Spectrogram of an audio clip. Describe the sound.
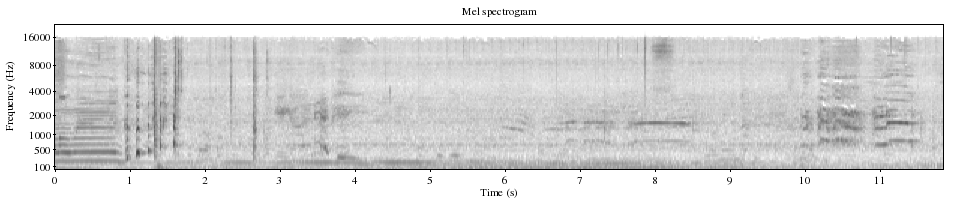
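A rooster crows loudly near the start, followed by scattered clucking from chickens over a steady low background, with voices murmuring faintly underneath.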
